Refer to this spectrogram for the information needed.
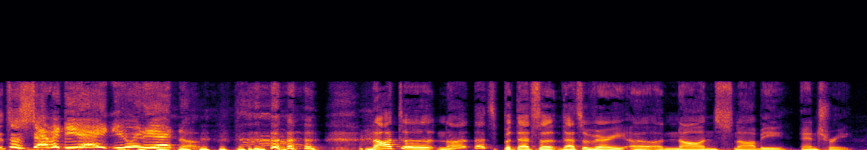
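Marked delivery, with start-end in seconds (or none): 0.0-1.8 very high-pitched, loud mock yell. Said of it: "Some Cadillac enthusiast is yelling".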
